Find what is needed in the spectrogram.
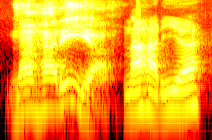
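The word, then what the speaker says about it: נהריה: A cidade eu não sei a pronúncia direito, Fábio. Você pode me ajudar? É Naharia. Naharia lá de Israel.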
